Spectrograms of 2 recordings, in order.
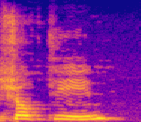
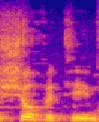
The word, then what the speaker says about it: Shoftim: go back that the the shelf team rather chauffeur team sorry i'm doing the israeli pronunciation right because long vowel so should be vocal schwa we get sloppy sometimes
